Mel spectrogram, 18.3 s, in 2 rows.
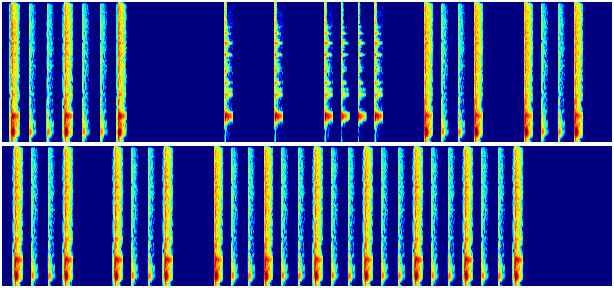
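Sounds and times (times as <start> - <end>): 
flam accent drum rudiment: 0.1 - 1.9, 6.4 - 7.2, 7.8 - 8.7, 9.4 - 10.2, 10.8 - 11.7, 12.4 - 17.0.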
